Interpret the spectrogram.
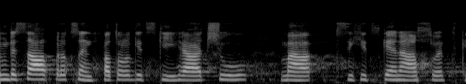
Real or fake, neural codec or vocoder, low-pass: fake; codec, 16 kHz, 2 kbps, FreqCodec, larger model; 7.2 kHz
